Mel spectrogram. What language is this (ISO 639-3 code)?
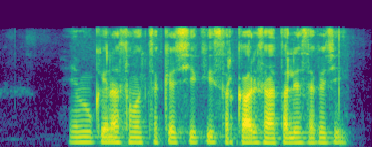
mai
